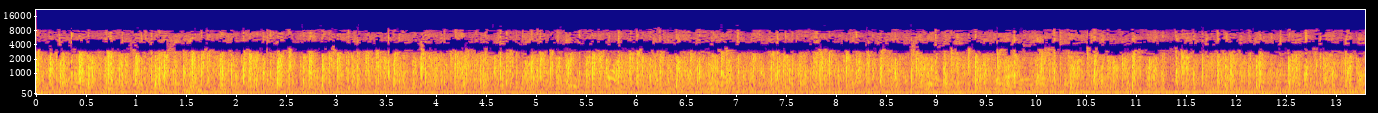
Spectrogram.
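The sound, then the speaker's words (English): Sustained applause from an audience at the Blue Note in New York for a musician and his band, a dense crackle of many hands clapping steadily for over thirteen seconds with even loudness throughout, alongside a low steady hum. “One more time, let's hear it for …, …, …, ….”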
